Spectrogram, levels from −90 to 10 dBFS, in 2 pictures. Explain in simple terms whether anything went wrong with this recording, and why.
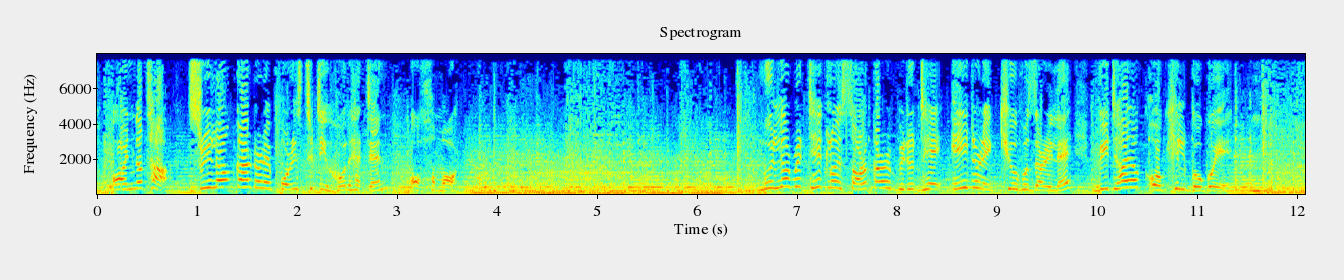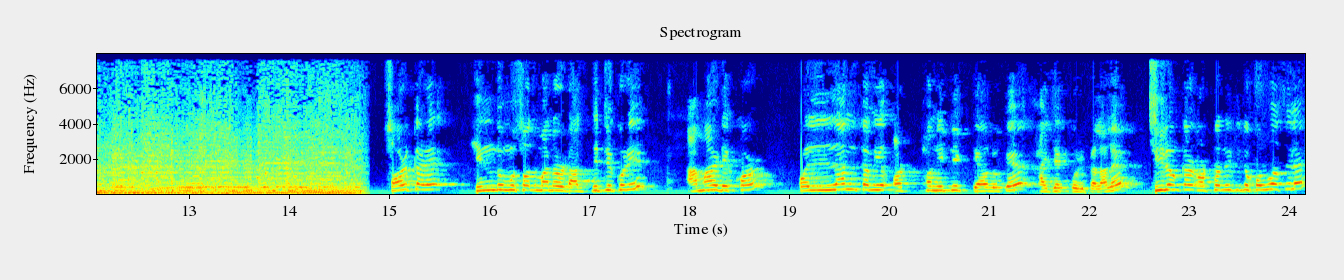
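Gain pumping runs through the whole recording, from the first second to the last. The level makes a big swing that makes the audio seem to breathe. The likely cause is a microphone level set far too high, with a fast automatic limiter repeatedly pulling it back down. That squeezes loud and soft parts together, so everything sounds flattened. The missing deep bass comes from ordinary call processing, not a fault.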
